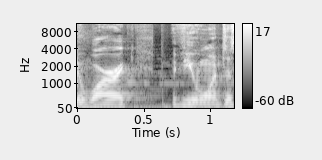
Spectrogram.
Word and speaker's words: Warwick: reintroduce the series with one of my Maine's Warwick and yes that is how you pronounce it both in the American and British dictionaries it is originally a British City so I will say Warwick if you want to sound like a candle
